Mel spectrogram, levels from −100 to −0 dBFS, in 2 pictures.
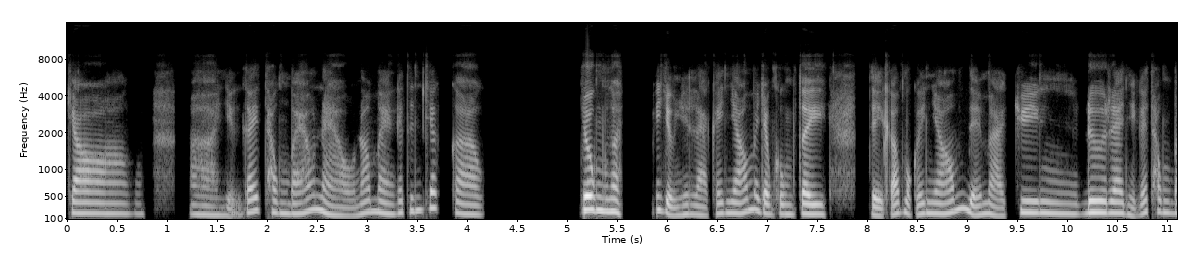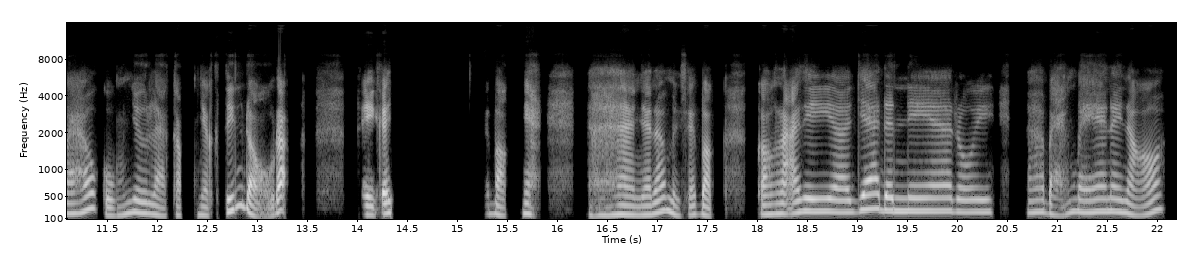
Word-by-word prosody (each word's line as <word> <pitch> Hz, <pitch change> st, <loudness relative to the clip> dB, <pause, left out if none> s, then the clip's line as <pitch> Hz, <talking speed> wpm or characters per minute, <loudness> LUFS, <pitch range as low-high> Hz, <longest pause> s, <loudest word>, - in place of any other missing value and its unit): cho, 190 Hz, -2 st, -1 dB, 0.6 s
ờ, 170 Hz, -2 st, -6 dB
những 145 Hz, -2 st, -10 dB
cái 215 Hz, +5 st, 0 dB
thông 195 Hz, -3 st, -4 dB
báo 200 Hz, +7 st, -2 dB
nào 160 Hz, -, -2 dB
nó 190 Hz, +6 st, -3 dB
mang 205 Hz, -5 st, -2 dB
cái 205 Hz, -, -4 dB
tính 235 Hz, +2 st, -4 dB
chất, 285 Hz, +3 st, -1 dB
à, 180 Hz, -4 st, -2 dB, 1.0 s
chung 245 Hz, -2 st, +9 dB
thôi, 225 Hz, -1 st, +5 dB, 0.4 s
ví 250 Hz, -, +1 dB
dụ -, -, +3 dB
như 160 Hz, +3 st, -5 dB
là 165 Hz, -3 st, -5 dB
cái 190 Hz, +1 st, -4 dB
nhóm 200 Hz, +5 st, -1 dB
ở -, -, 0 dB
trong 185 Hz, -2 st, +1 dB
công 175 Hz, +1 st, -4 dB
ty 175 Hz, -1 st, +3 dB, 0.5 s
thì 155 Hz, -2 st, +3 dB
có 180 Hz, -, +1 dB
một 200 Hz, -, -2 dB
cái 175 Hz, +3 st, -4 dB
nhóm 195 Hz, +7 st, 0 dB
để 170 Hz, -7 st, +1 dB
mà 175 Hz, -6 st, -3 dB
chuyên 210 Hz, -2 st, +1 dB, 0.4 s
đưa 210 Hz, 0 st, +7 dB
ra 205 Hz, -1 st, +2 dB
những 165 Hz, -6 st, -6 dB
cái 200 Hz, -, -1 dB
thông 220 Hz, -3 st, -5 dB
báo 200 Hz, +8 st, 0 dB
cũng 155 Hz, +5 st, -3 dB
như 205 Hz, -2 st, +1 dB
là 165 Hz, -6 st, -3 dB
cập 155 Hz, -, -5 dB
nhật 155 Hz, -2 st, -4 dB
tiến 255 Hz, +9 st, +3 dB
độ -, -, +2 dB
đó -, -, +8 dB, 0.8 s
thì 165 Hz, -1 st, +4 dB
cái 190 Hz, +1 st, +6 dB, 0.9 s
phải 180 Hz, -, -15 dB
bật 165 Hz, -4 st, 0 dB, 0.2 s
nha, 185 Hz, -1 st, -1 dB, 0.5 s
à, 160 Hz, +2 st, -1 dB
nhóm 165 Hz, +3 st, 0 dB
đó 225 Hz, +4 st, +2 dB
mình 195 Hz, -9 st, -1 dB
sẽ 160 Hz, +3 st, -5 dB
bật. 165 Hz, -5 st, +1 dB, 0.4 s
Còn 175 Hz, +2 st, 0 dB
lại 200 Hz, +3 st, +3 dB
thì, 230 Hz, 0 st, +4 dB
ờ, 215 Hz, -1 st, +2 dB
gia 265 Hz, +1 st, +5 dB
đình 235 Hz, -2 st, +4 dB
nè, 235 Hz, 0 st, +2 dB
rồi, 220 Hz, 0 st, -1 dB, 0.3 s
ờ, 215 Hz, +1 st, -3 dB
bạn 190 Hz, +3 st, -5 dB
bè 220 Hz, +1 st, +1 dB
này 225 Hz, -1 st, 0 dB
nọ 195 Hz, +5 st, -1 dB
195 Hz, 190 wpm, -22 LUFS, 175-225 Hz, 1.0 s, chung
